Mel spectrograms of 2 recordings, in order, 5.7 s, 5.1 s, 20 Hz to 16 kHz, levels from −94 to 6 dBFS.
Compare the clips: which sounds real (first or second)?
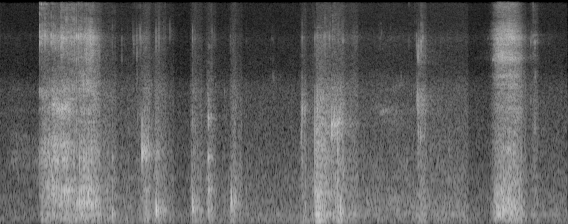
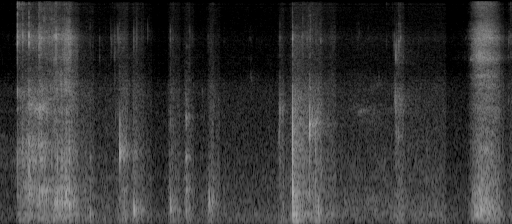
first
